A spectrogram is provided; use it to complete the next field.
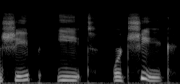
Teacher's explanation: When you make the long sound, as in sheep, eat, or cheek, your mouth is stretched wide. It's almost like a forced smile.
